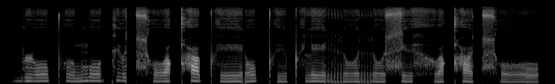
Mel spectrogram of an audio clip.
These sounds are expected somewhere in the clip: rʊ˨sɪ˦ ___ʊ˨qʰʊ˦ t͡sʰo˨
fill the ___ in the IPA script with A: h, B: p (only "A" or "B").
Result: A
